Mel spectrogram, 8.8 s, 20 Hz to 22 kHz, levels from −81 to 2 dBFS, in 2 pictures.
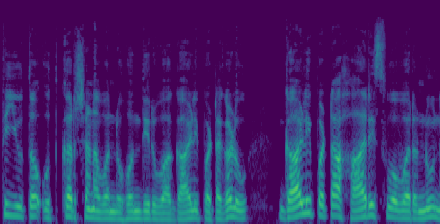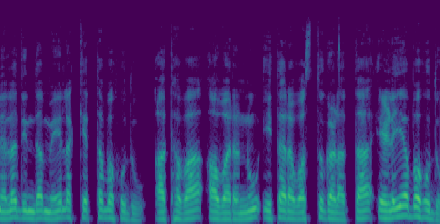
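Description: Pre-echo smears two speech attacks, at 0.54 s and 7.56 s. A short hiss arrives about 15 to 16 ms early, roughly 20 to 22 dB above the quiet before it. The codec spread noise over a whole block, which fits long 26 ms windows with no switch to shorter ones.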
